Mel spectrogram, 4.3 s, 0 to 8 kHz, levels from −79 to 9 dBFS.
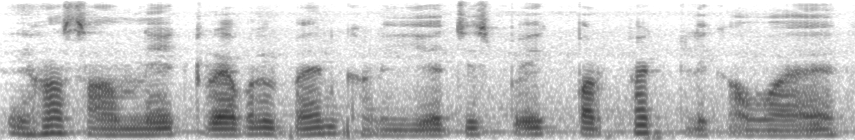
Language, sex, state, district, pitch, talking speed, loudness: Hindi, male, Uttar Pradesh, Shamli, 125 Hz, 180 wpm, -20 LUFS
